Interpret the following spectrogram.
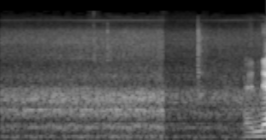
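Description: Steady blowing hum of a Laars Mascot FT gas boiler running at low fire, its combustion fan and burner going. The higher hiss drops back a little past halfway.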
